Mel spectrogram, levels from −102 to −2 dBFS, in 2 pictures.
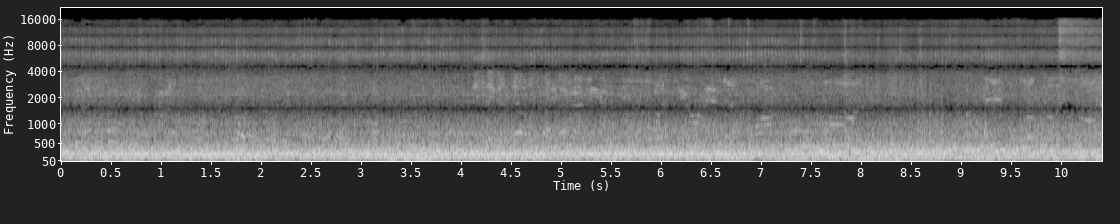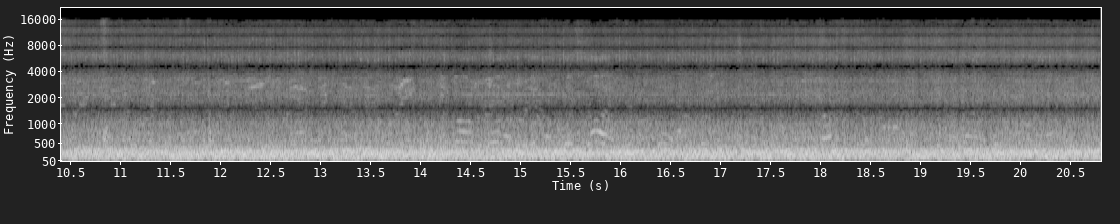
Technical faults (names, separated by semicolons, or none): channel delay (comb filtering)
